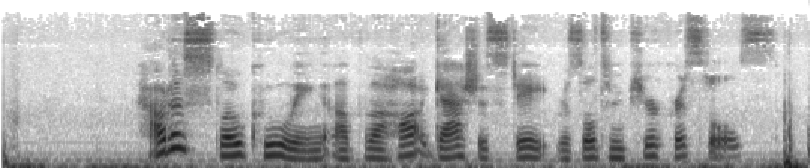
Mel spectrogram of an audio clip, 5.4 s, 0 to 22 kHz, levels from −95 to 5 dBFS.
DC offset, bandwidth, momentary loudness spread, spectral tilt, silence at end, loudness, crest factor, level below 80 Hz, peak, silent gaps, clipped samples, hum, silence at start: under 0.1%; 16.5 kHz; 9 LU; -4.5 dB/octave; 0 s; -17 LUFS; 18 dB; -34 dBFS; 0 dBFS; none; under 0.1%; none; 0.05 s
